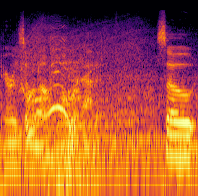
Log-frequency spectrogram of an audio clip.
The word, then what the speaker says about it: Arizona: Then when I'm looking at Arizona, I have the stress is on the zone syllable, third syllable. Although this letter AR does say the air good vowel, so again I have a clear vowel there, air, Arizona.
